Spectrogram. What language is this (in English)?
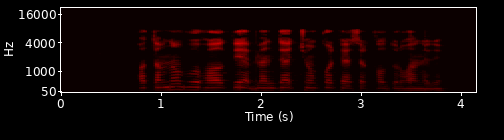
Uyghur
